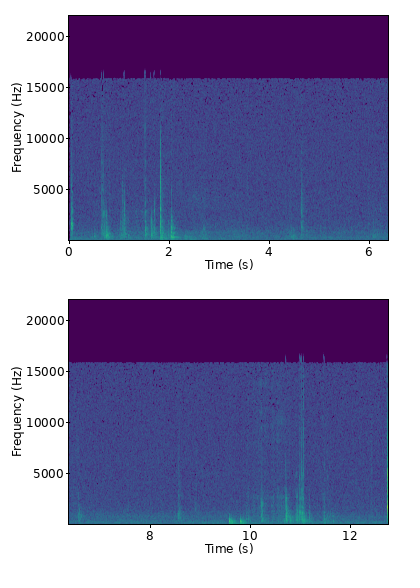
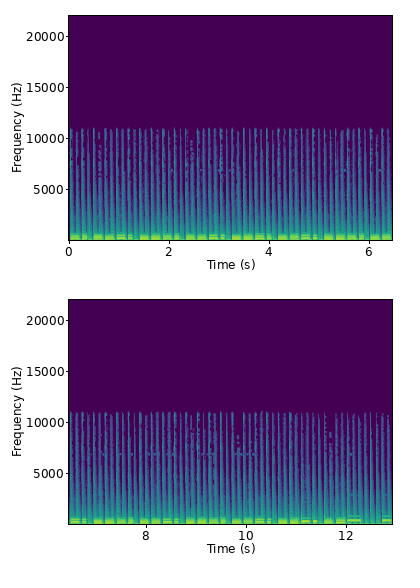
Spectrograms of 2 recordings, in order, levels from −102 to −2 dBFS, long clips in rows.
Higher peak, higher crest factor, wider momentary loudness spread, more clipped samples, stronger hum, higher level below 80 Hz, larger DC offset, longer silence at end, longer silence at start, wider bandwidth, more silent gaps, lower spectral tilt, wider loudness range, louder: first, 0 dBFS vs -8 dBFS; first, 44 dB vs 12 dB; first, 15 LU vs 3 LU; neither; neither; second, -68 dBFS vs -30 dBFS; neither; about the same, 0 s vs 0 s; about the same, 0 s vs 0 s; first, 16 kHz vs 11 kHz; neither; second, -2 dB/octave vs -9.5 dB/octave; first, 10 LU vs 1 LU; second, -50 LUFS vs -21 LUFS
